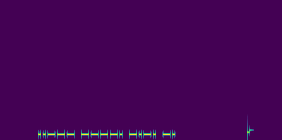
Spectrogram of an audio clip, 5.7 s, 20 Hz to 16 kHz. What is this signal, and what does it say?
Morse code, heard as a keyed tone, about 25 wpm, 700 Hz. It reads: 29CN
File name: practice / 25wpm / Four Letter-Number Combinations - 25wpm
